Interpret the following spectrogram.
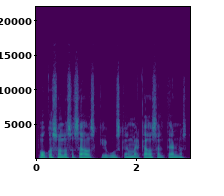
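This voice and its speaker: This Dominican Republic native, interviewed as a logistics expert, carries a Dominican Caribbean Spanish accent. He talks at a moderate pace in a fairly low voice with vocal fry, explaining in an emphatic, oratorical manner and repeating phrases for effect.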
